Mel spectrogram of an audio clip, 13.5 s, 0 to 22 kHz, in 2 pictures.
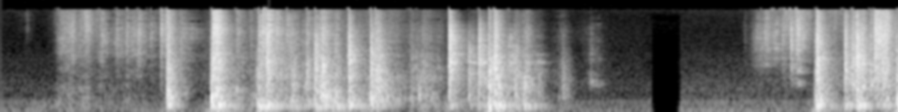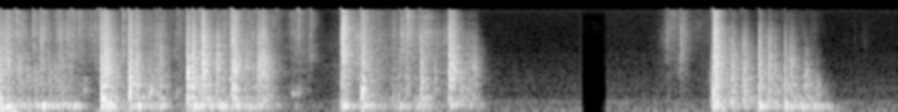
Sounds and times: wooden and plastic odds-and-ends being dropped 0.5 - 4.4
wooden and plastic odds-and-ends being dropped 5.7 - 10.4
wooden and plastic odds-and-ends being dropped 11.9 - 13.0

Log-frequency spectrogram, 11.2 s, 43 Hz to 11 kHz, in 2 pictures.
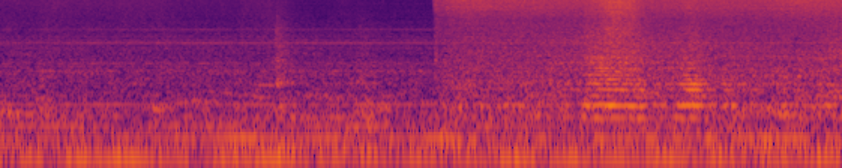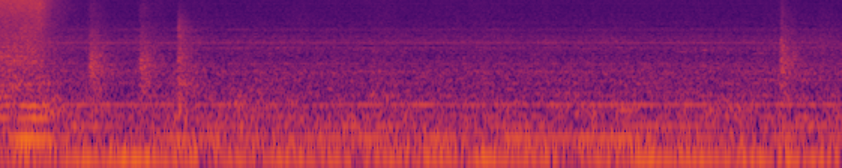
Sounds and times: Machine with pressure water for cleaning 2.9 - 6.0

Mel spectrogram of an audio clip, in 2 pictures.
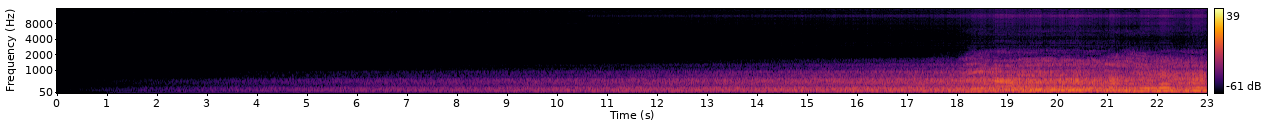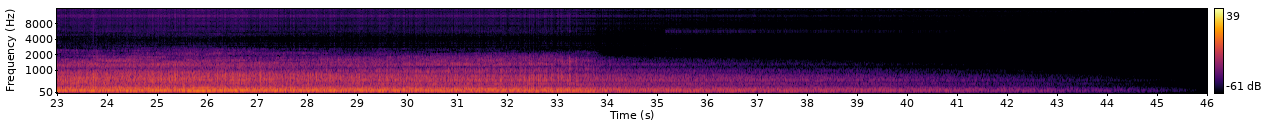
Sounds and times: low revers reverbs 15.7 - 39.3
scream 17.7 - 36.2

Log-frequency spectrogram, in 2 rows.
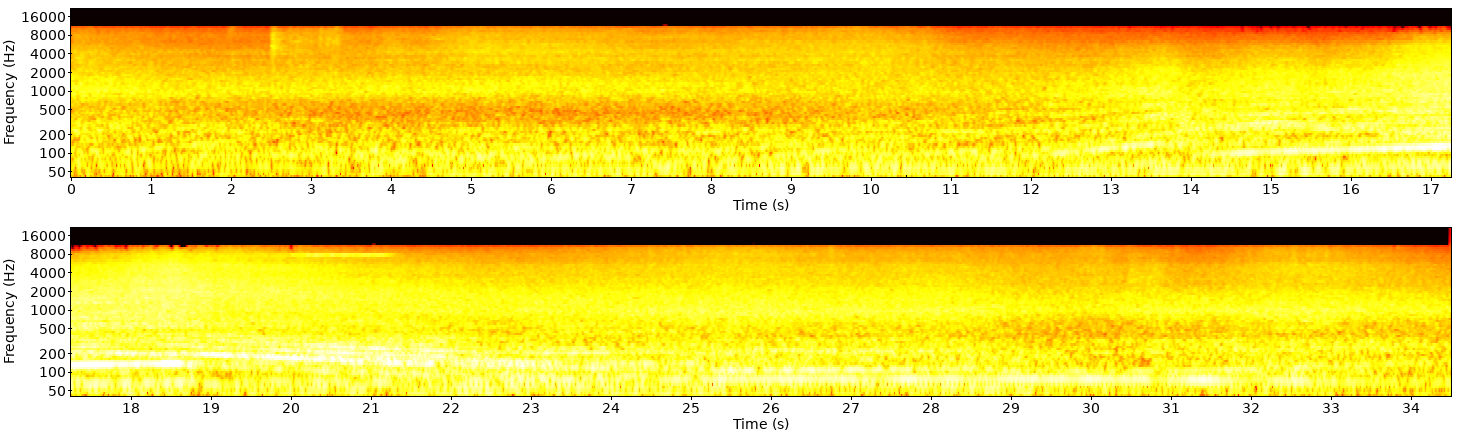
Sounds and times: loud engined vehicle passing by 9.6 - 34.5

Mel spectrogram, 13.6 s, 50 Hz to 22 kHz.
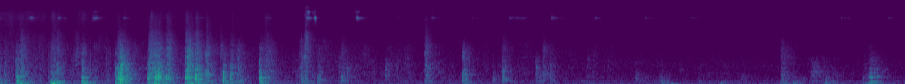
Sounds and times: people walking up and down the wood stairs 0.0 - 13.5

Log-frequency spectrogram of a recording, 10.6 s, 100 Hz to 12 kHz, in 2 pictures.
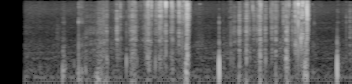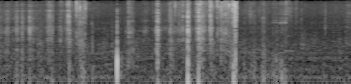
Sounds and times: peeling wood 1.2 - 9.4

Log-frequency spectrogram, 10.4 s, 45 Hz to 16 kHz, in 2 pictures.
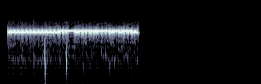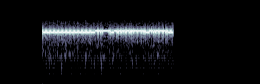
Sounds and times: dial-up 0.2 - 2.8
dial-up 6.1 - 8.7

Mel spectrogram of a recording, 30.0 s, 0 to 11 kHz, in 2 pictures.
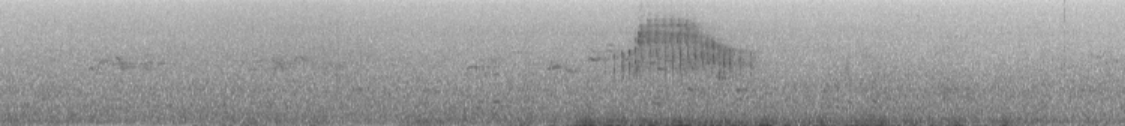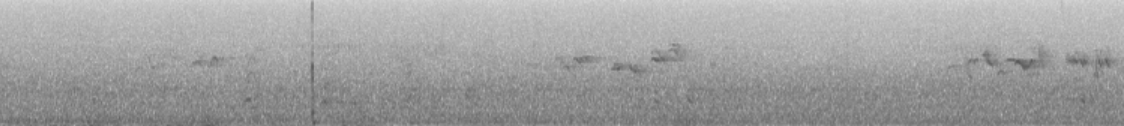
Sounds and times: wind blows 2.5 - 22.4
human talks in the background 10.9 - 12.9
human talks in the background 18.0 - 21.6

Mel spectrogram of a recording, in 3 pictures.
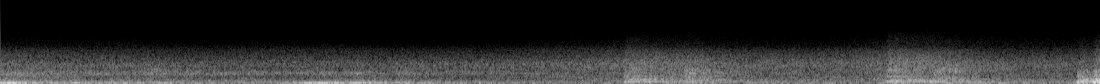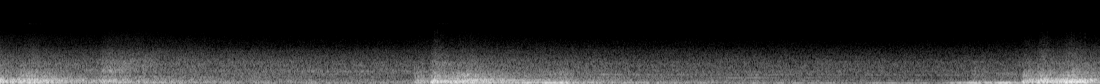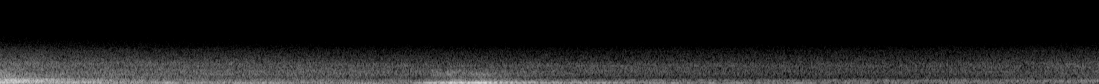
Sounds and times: trucks 0.0 - 32.9

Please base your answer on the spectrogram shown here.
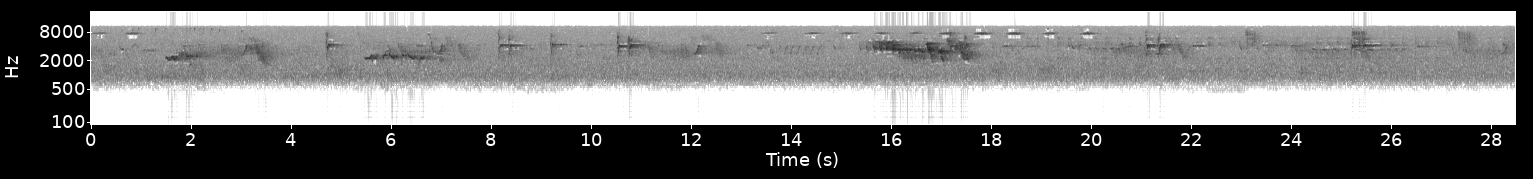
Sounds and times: birds 0.0 - 28.4
wind 0.0 - 28.4

